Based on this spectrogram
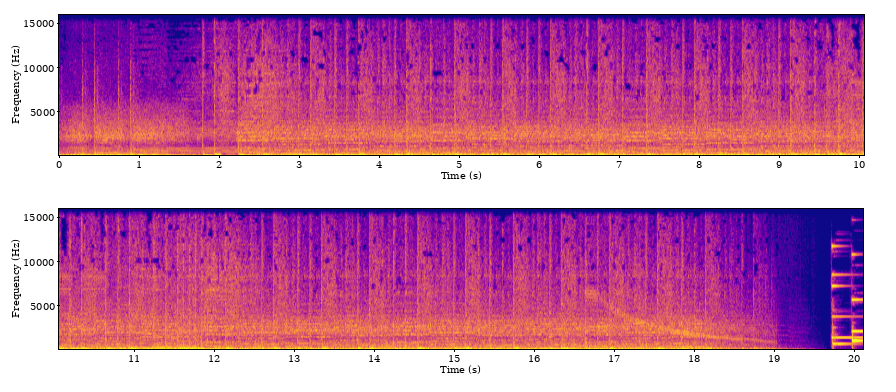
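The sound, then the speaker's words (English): An energetic video game soundtrack song, played as a round of a guess-the-game quiz, plays loudly and steadily, with thumping bass and dense, bright synth layers. A descending sweep closes it before it cuts off abruptly, followed by a brief chime. “Honestly, the song is kind of popping, but I don't know where it's from.”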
